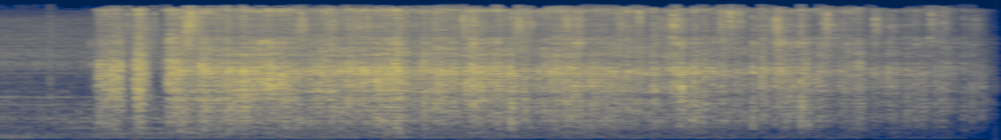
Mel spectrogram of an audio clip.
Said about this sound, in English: So, I'm going to go ahead and grind a bit of this. I've just got my hand grinder here, so I'm going to go ahead and grind it and come back. I'm not going to make you listen to me grind coffee for a minute or two.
